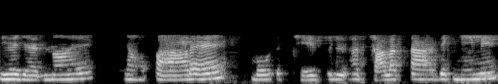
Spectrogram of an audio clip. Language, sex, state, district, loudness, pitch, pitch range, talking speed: Hindi, female, Bihar, Bhagalpur, -15 LUFS, 230 Hz, 220-245 Hz, 180 wpm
